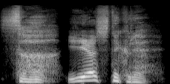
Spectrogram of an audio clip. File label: Voice heal, jp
